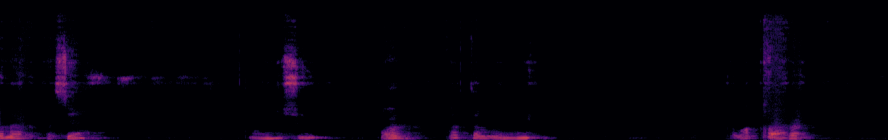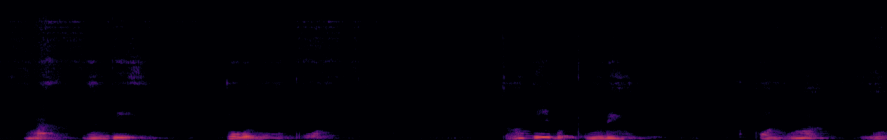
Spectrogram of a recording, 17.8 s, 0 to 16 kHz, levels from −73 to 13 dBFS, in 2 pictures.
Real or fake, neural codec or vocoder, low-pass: fake; codec, 44.1 kHz, 2.6 kbps, DAC; 14.4 kHz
